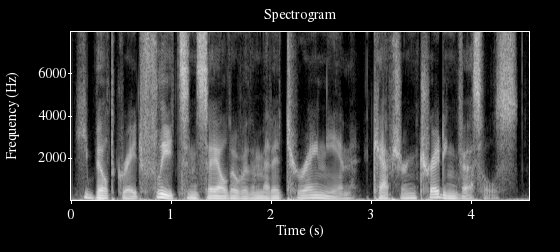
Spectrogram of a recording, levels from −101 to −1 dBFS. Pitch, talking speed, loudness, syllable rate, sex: 105 Hz, 155 wpm, -19 LUFS, 5.2 syllables/s, male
